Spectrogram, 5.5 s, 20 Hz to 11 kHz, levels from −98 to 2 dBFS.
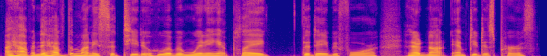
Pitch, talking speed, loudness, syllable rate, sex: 175 Hz, 250 wpm, -21 LUFS, 6.8 syllables/s, female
